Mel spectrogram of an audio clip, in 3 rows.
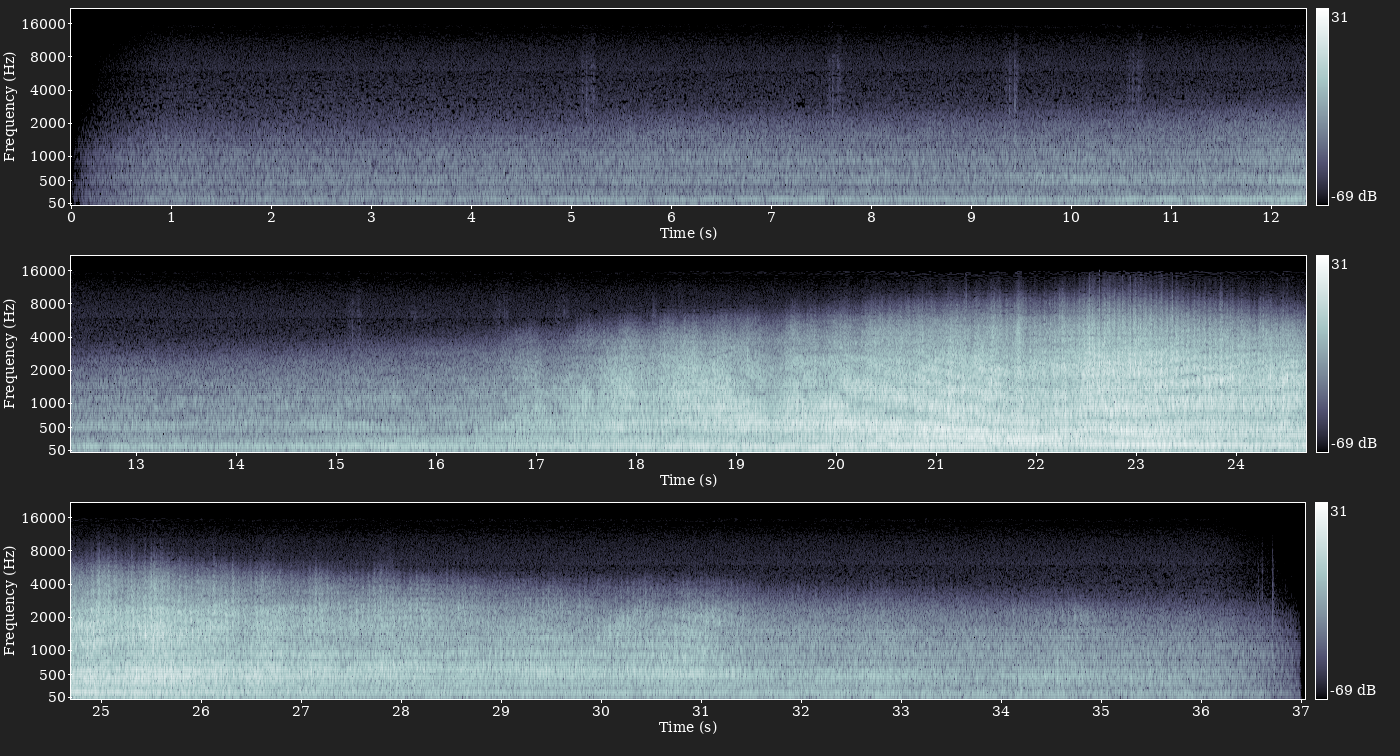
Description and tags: B-25 Mitchell Flyby
This is a recording of a B-25D Mitchell flying nearly directly overhead shortly after takeoff.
